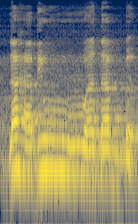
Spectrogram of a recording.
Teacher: Itu hukumnya la idgham bi gunnah, memasukkan dengan dengung. Tapi dengungnya di sini tidak terlalu panjang seperti gunnah asli.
